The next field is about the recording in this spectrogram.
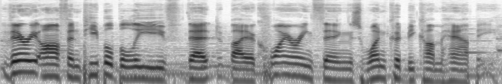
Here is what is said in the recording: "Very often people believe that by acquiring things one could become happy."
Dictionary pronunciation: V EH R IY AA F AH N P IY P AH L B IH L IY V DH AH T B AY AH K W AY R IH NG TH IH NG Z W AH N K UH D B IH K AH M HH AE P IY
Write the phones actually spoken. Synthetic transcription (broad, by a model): V EH R IY AA F AH N P IY P L B IH L IY V DH AH T B AY AH K W AY R IH NG TH IH NG Z W AH N K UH D B IH K AH M HH AE P IY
